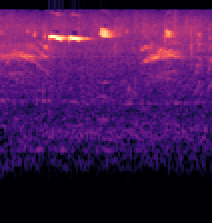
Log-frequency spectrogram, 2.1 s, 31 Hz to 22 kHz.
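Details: Long-tailed tit (Aegithalos caudatus) in a flock moving through trees and coming to drink, with Japanese tits nearby, 8 December 2012, giving two very high, thin, quick notes about a quarter-second apart, then fainter high calls over soft hiss.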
